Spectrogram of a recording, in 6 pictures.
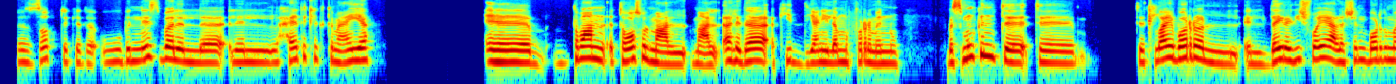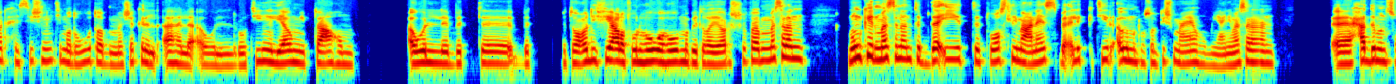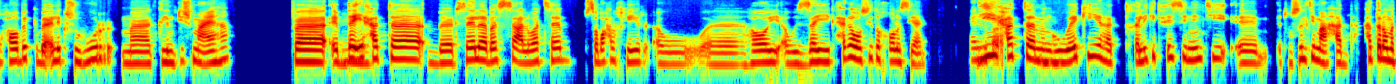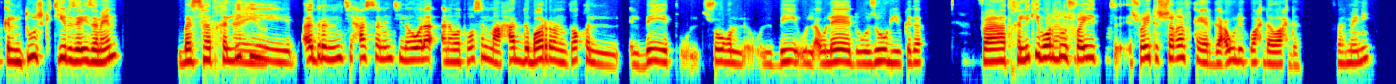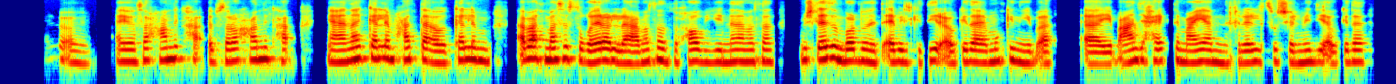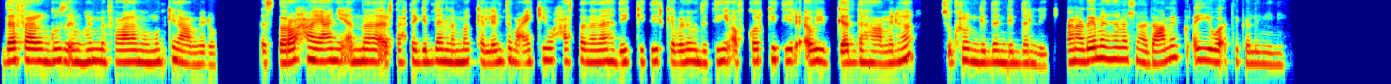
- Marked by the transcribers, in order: in English: "الروتين"; in English: "message"; in English: "السوشيال ميديا"
- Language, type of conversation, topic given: Arabic, advice, ازاي أرجّع طاقتي للهوايات ولحياتي الاجتماعية؟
